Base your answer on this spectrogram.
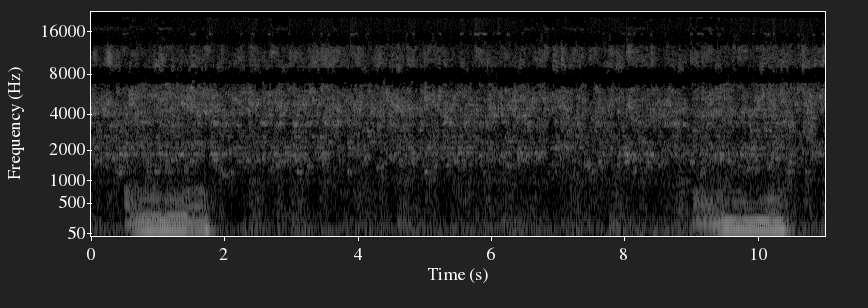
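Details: Shiba Inu fast asleep, producing two deep snores roughly eight seconds apart, each a low, harmonic-rich drone of over a second, with faint room noise in the gaps.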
